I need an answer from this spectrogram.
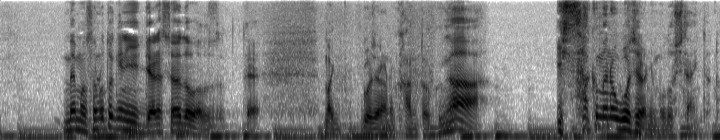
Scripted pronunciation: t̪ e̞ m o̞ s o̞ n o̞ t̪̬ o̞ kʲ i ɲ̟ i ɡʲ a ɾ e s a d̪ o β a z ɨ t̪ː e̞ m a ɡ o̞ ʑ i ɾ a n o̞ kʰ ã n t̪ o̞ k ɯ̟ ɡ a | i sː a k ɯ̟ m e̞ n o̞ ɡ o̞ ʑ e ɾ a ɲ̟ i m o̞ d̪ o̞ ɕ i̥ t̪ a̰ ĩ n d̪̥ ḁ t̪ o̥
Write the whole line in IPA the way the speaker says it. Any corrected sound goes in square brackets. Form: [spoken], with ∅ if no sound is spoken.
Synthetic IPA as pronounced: [d̪] e̞ m o̞ s o̞ n o̞ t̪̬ o̞ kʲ i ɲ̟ i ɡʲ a ɾ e s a d̪ o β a z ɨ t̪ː e̞ m a ɡ o̞ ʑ i ɾ a n o̞ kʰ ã n t̪ o̞ k ɯ̟ ɡ a | i sː a k ɯ̟ m e̞ n o̞ ɡ o̞ ʑ [i] ɾ a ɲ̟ i m o̞ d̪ o̞ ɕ i̥ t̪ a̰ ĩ n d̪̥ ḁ t̪ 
